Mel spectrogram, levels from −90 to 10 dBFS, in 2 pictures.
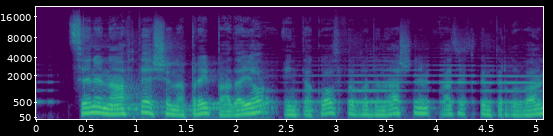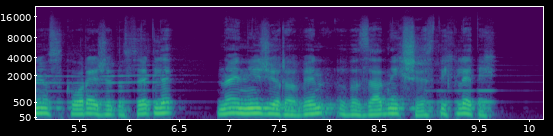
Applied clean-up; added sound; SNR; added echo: neural mask model RNNoise.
